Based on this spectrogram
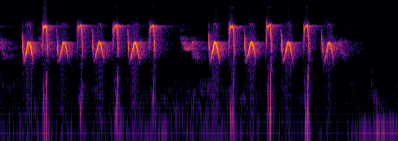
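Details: Bar-winged prinia delivering its ngebren song as a lure for prinias: two rapid runs of chattering notes that alternate between a higher and a lower pitch, with dry clicks behind them.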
